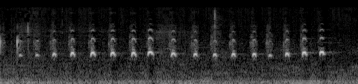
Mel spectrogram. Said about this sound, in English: Osprey. Oh, wow. That's a scary bird. Nice. It's a surprisingly chill call for...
